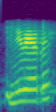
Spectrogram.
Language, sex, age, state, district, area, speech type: Kannada, female, 60+, Karnataka, Belgaum, rural, conversation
